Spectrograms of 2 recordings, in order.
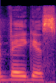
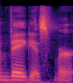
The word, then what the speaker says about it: vagus: For example, there's a vagus nerve. It's not spelled the same way as Las Vegas.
